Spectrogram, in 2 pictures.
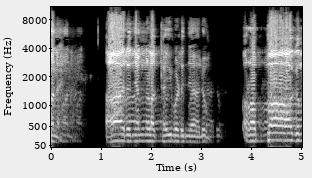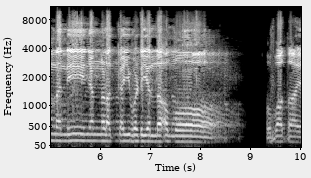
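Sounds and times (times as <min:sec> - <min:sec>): man chanting melodically: 0:00.0 - 0:10.0.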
